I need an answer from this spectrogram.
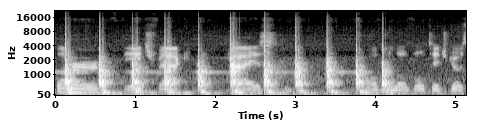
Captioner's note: wood thudding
